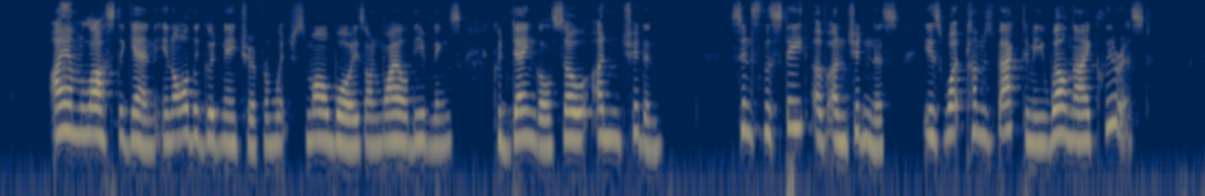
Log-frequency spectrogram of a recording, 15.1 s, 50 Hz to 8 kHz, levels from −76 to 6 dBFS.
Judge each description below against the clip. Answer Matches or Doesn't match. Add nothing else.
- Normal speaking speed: Doesn't match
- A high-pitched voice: Matches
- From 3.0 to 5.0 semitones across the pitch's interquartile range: Matches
